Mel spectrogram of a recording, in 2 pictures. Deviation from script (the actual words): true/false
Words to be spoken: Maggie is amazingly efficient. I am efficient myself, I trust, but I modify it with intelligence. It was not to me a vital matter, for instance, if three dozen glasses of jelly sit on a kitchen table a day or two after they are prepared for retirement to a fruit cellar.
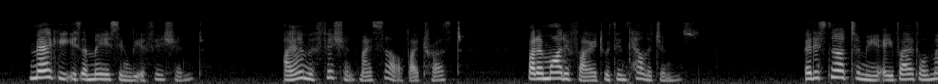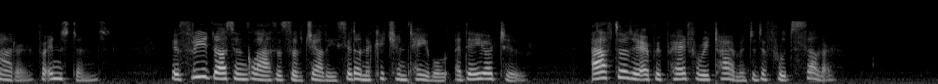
true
